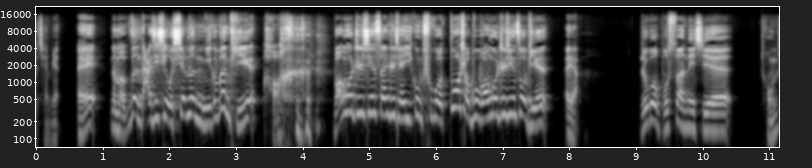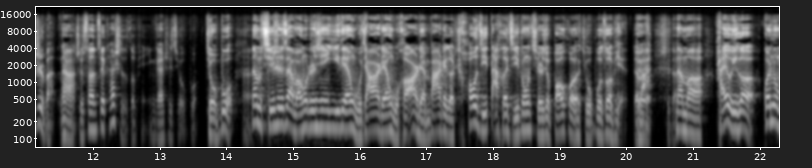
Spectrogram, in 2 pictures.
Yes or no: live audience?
no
